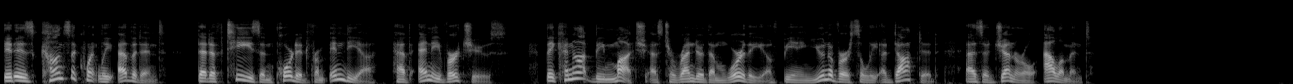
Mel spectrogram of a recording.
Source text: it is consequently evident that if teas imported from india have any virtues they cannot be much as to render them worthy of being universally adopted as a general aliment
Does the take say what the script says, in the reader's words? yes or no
yes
